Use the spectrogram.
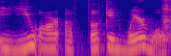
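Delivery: put-on angry, ranting voice. Retelling a dream where a man demands a werewolf transformation: imitating someone getting mad. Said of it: "he was getting mad at me".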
